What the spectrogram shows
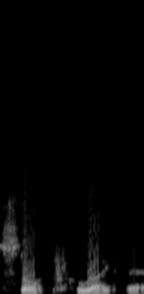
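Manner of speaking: low, breathy, whispered throaty rumble. Narrating a scene, the grisly man holding a blade to your throat speaks: low rumbling voice. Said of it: "a sound kind of rumble from his throat".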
